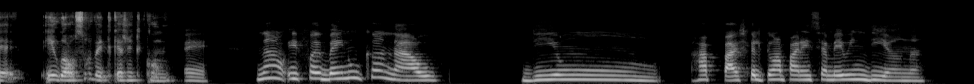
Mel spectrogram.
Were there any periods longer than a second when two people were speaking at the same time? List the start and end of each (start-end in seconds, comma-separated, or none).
none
